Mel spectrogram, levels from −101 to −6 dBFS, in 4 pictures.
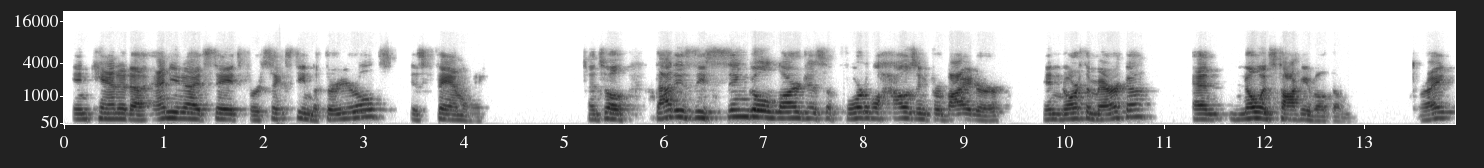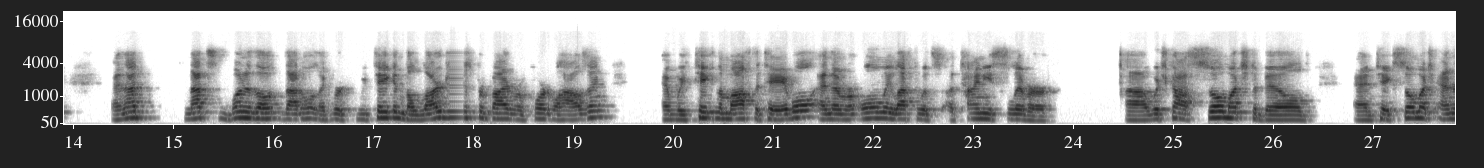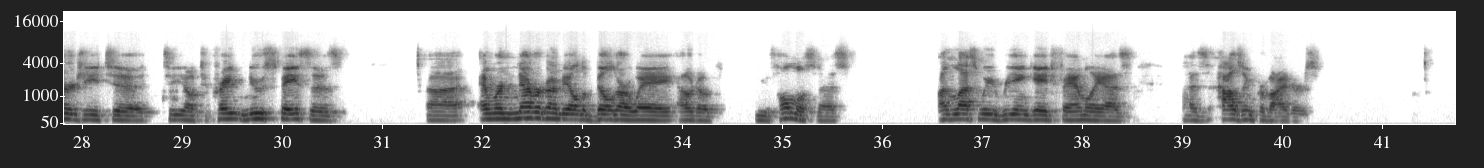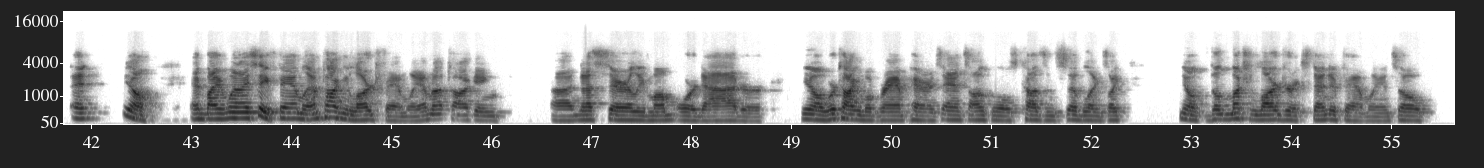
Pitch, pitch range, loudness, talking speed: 145 Hz, 125-160 Hz, -26 LUFS, 165 wpm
